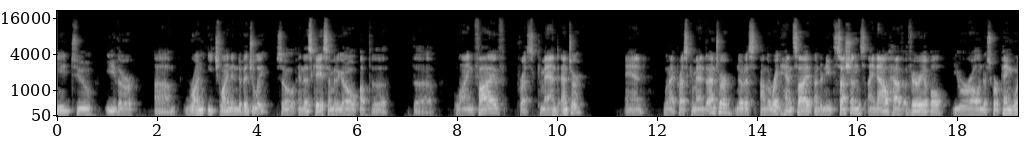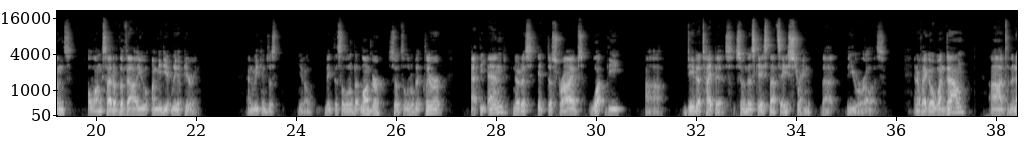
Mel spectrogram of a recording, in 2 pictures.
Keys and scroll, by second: 9.9 super+Return.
